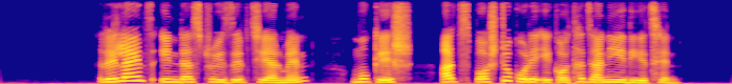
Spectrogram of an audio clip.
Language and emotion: Bengali, neutral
